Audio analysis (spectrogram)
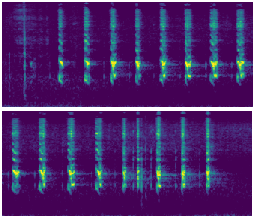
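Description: An MMGK turkey call played by hand gives about eighteen evenly spaced, sharp yelping notes in a steady rhythm, close and loud, with a slightly raspy finish at the end.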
